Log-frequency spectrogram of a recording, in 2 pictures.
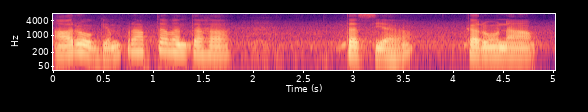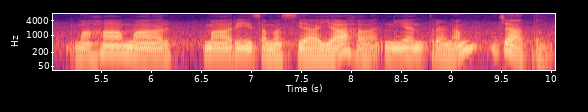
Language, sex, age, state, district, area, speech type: Sanskrit, female, 45-60, Karnataka, Chikkaballapur, urban, spontaneous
